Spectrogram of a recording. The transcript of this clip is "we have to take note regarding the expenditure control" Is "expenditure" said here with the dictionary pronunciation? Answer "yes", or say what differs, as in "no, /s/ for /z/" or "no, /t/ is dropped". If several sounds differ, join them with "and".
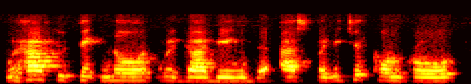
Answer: no, /k/ is dropped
